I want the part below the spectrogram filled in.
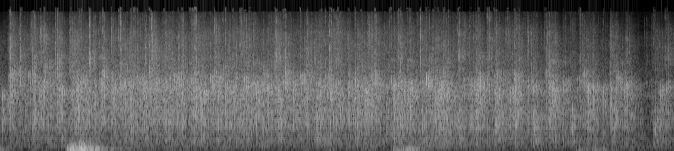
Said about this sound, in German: Wow, dann geben wir Gott Applaus für das.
